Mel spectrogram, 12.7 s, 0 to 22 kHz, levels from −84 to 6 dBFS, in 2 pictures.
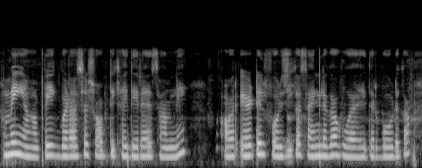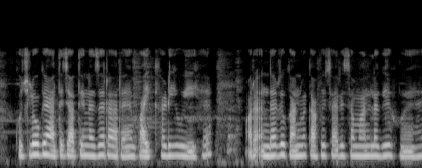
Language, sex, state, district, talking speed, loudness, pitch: Hindi, female, Jharkhand, Sahebganj, 205 wpm, -19 LUFS, 200 Hz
